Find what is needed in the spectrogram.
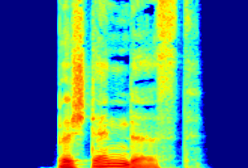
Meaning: second-person singular subjunctive II of bestehen
- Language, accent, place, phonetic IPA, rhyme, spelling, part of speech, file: German, Germany, Berlin, [bəˈʃtɛndəst], -ɛndəst, beständest, verb, De-beständest.ogg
